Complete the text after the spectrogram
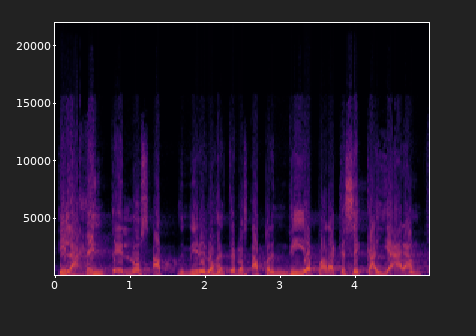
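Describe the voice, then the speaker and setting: A man preaching a sermon with emphasis, often calling out directly to the listener and swinging between soft asides and loud cries. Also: high-pitched, fairly even intonation, takes it slowly, big-room sound. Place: church hall.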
